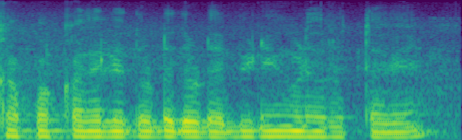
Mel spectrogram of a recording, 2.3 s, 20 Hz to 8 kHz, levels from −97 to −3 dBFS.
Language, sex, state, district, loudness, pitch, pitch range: Kannada, male, Karnataka, Koppal, -16 LUFS, 110 Hz, 105-110 Hz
